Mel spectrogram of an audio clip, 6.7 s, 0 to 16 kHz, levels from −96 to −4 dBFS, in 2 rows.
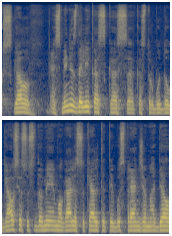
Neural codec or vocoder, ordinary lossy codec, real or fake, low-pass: none; AAC, 48 kbps; real; 14.4 kHz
